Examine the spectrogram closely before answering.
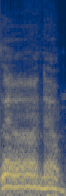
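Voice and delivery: high-pitched worried oh no; a high, alarmed oh no. Retold or imitated. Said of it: "Constance goes".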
